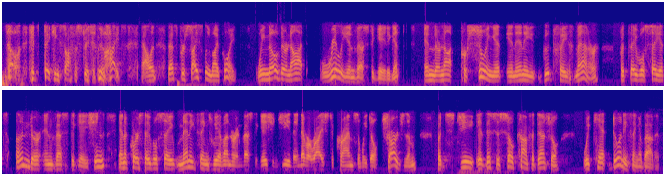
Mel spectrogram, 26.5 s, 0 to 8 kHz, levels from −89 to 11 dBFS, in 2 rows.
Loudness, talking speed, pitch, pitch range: -22 LUFS, 165 wpm, 135 Hz, 120-150 Hz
